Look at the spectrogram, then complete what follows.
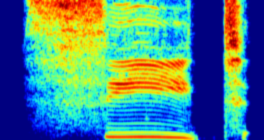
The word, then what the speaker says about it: seat: Do not pronounce seat. This is a seat. It's a long sound.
